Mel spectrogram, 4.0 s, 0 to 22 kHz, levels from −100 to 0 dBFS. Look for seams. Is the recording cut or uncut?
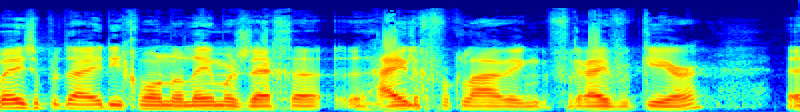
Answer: uncut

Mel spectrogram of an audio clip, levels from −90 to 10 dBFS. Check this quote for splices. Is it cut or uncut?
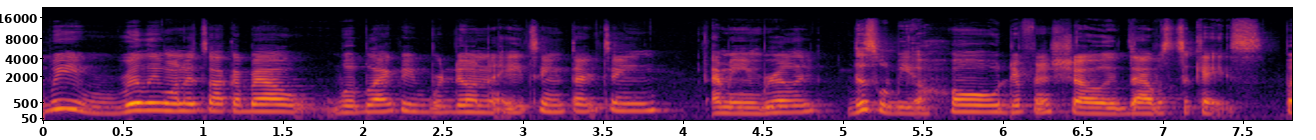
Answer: uncut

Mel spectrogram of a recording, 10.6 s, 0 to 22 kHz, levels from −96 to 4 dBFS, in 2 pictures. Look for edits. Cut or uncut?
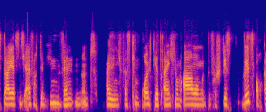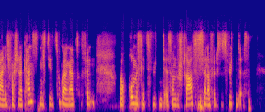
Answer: uncut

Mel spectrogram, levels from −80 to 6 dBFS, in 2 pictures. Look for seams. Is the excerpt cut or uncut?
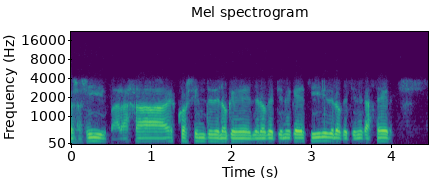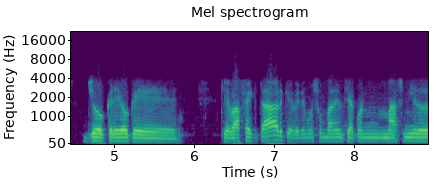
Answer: uncut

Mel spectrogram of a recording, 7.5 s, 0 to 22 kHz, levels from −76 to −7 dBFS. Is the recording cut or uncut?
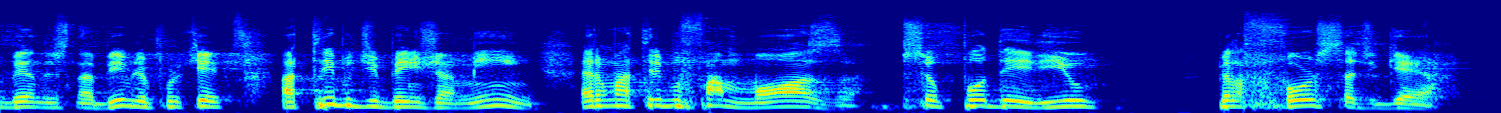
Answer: cut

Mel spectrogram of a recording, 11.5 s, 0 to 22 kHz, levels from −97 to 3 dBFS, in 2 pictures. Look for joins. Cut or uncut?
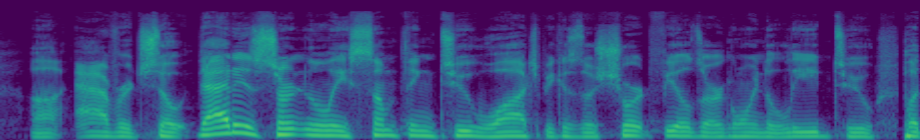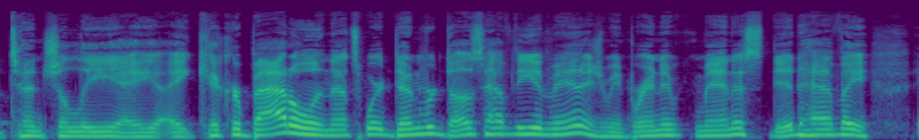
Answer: cut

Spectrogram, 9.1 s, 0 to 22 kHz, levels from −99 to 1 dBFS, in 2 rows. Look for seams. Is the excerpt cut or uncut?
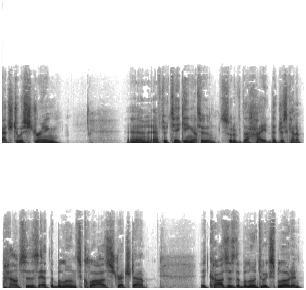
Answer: cut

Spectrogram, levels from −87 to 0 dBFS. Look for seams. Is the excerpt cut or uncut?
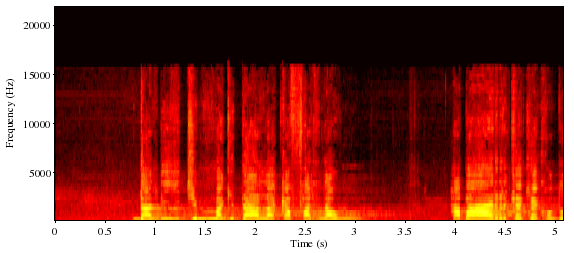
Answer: uncut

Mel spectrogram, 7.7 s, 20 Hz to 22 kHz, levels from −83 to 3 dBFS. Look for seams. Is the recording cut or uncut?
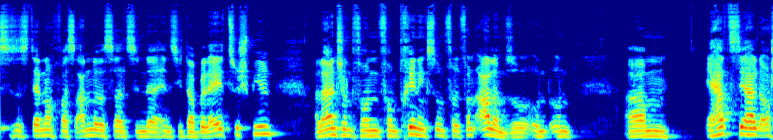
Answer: uncut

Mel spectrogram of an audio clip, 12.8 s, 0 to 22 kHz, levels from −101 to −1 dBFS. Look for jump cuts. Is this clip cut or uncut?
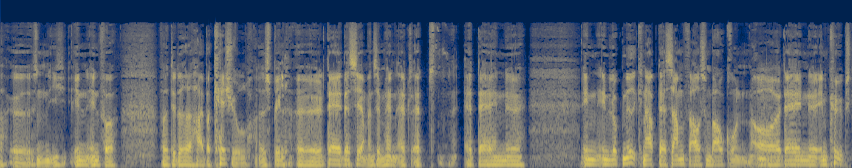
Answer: uncut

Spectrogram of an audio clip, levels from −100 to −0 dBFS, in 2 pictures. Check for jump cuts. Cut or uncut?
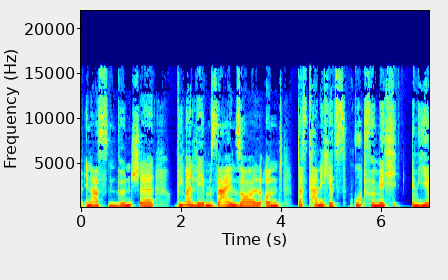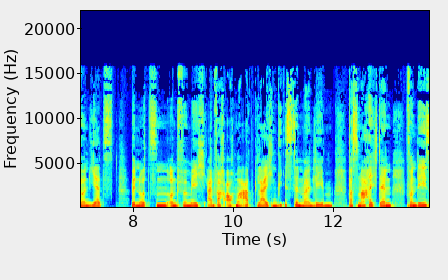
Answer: uncut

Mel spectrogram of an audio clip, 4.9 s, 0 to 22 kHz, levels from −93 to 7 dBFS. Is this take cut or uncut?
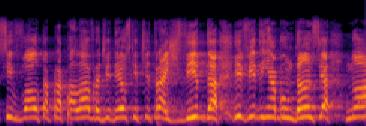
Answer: uncut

